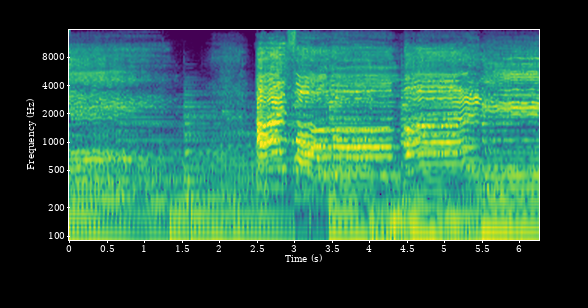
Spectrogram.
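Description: Worship song: a small group of voices singing together over keyboard, with held low notes underneath that change every second or two.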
